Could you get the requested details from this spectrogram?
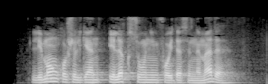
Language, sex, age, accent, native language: Uzbek, male, 18-24, Samarqand, Uzbek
